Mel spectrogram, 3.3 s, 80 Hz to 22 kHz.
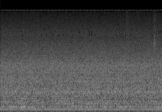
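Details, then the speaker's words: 2015 Honda Ruckus scooter, sat for a couple of years: constant airy whir with no rattles or stutter as the electric fuel pump runs and moves fuel after a connector is disconnected and retried; fuel then leaks from the carburetor. "we have lift off here. It stopped. Try it again. I hear it pumping."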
